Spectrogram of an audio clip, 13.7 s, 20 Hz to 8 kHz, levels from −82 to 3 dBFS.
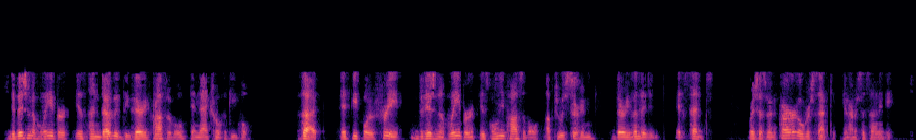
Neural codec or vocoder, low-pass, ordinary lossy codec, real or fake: codec, 24 kHz, 0.9 kbps, WavTokenizer, medium music audio release; 7.2 kHz; AAC, 16 kbps; fake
